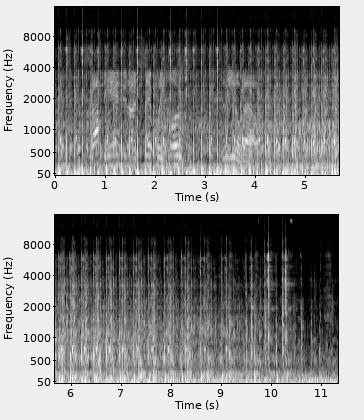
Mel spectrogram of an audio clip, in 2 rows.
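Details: Granddad's 1946 International Harvester LB hit-and-miss engine, restored, started cold, at full speed about 1,000 RPM as specified: sharp, even firing pops about three per second, steady spacing, no knocks; normal hit-and-miss running.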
